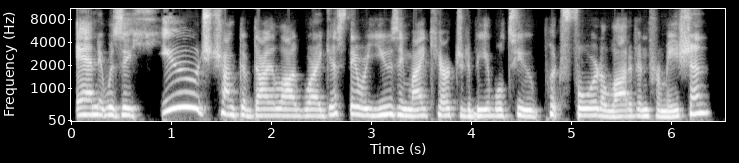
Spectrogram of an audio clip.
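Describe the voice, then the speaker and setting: A middle-aged actress telling a story in a casual interview, acting out quoted lines with sudden jumps in pitch. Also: female voice, expressive, brisk, darkish tone. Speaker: actress and podcast guest.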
